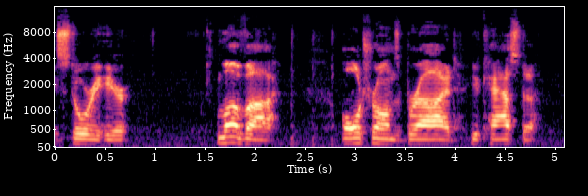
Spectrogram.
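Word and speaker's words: Jocasta: Love Ultron's bride, Yocasta. Yocasta. I always used the J as a Y.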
